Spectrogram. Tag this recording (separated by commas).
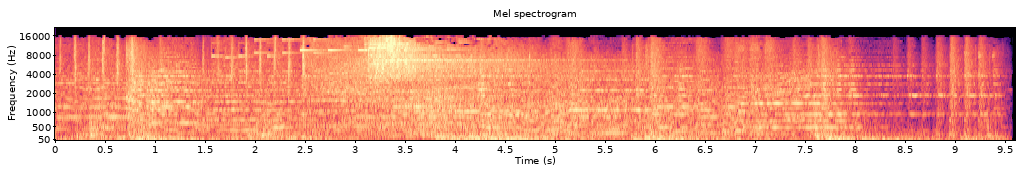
Music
